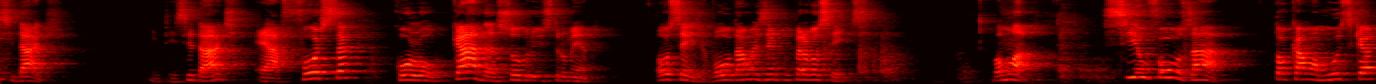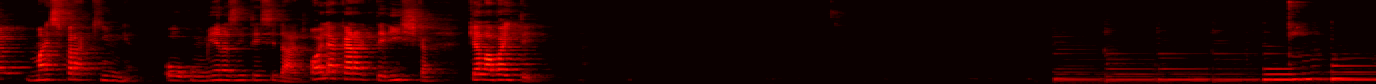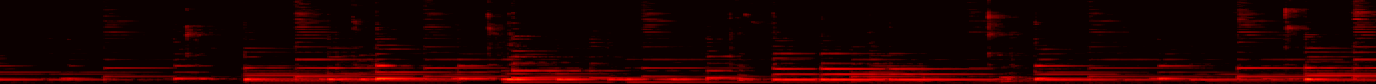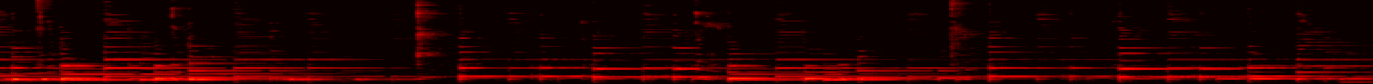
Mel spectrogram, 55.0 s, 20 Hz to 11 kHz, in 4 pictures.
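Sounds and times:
soft classical guitar chords: 24.3s - 55.0s.

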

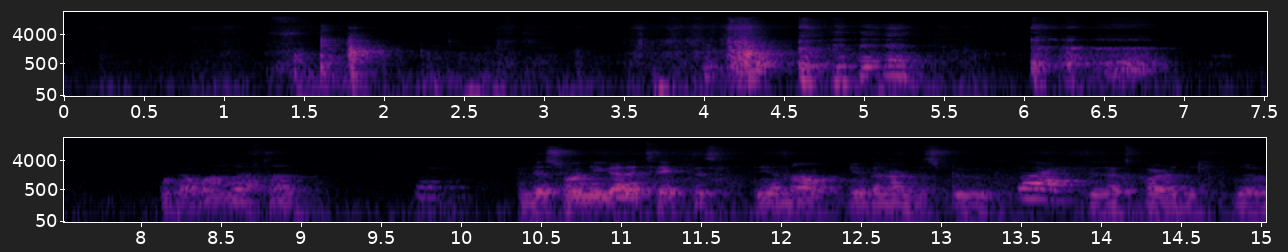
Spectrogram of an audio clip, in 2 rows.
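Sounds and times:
paper towel tearing and rustling: 4.0s - 4.5s.

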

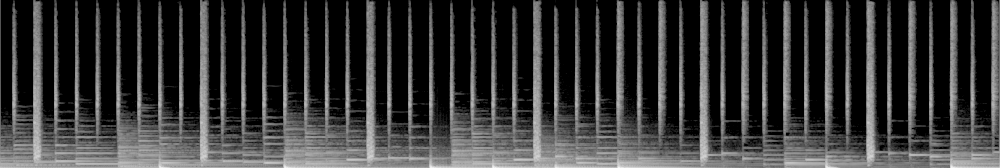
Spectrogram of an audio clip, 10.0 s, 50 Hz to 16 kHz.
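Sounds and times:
fast hi-hats: 0.0s - 10.0s
trap hip-hop beat: 0.0s - 10.0s.

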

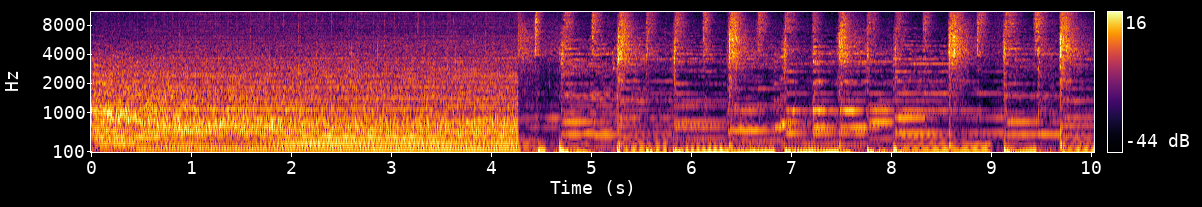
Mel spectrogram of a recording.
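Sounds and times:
electronic drone of held tones: 0.0s - 4.3s.

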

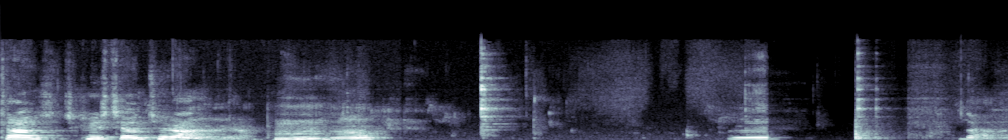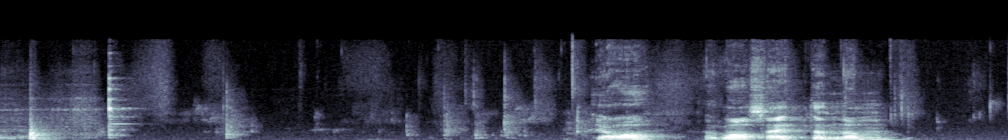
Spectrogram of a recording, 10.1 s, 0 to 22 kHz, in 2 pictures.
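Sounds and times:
cutlery clinking against a plate: 2.4s - 2.7s, 4.3s - 4.6s.

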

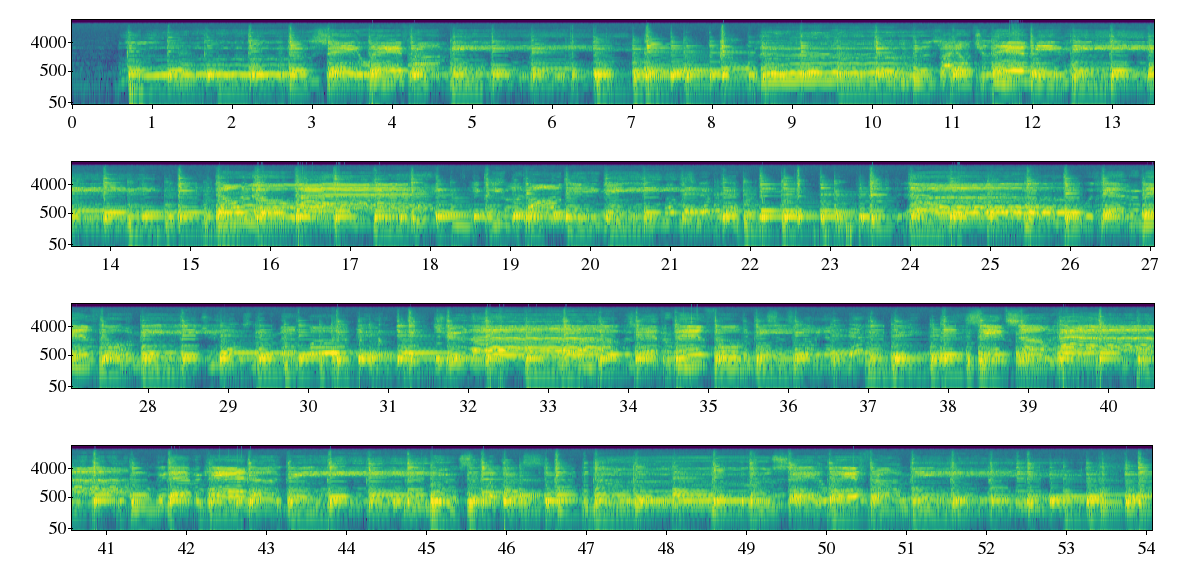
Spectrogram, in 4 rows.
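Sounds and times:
banjo and ukulele playing: 0.0s - 54.0s.

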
